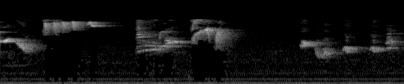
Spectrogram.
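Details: Full rock'n roll tutor song of an orange-headed thrush: a rising whistle, a thin high sustained note, loud sweeping warbled phrases, a pause, then lower rolling whistles, with a faint hum underneath.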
